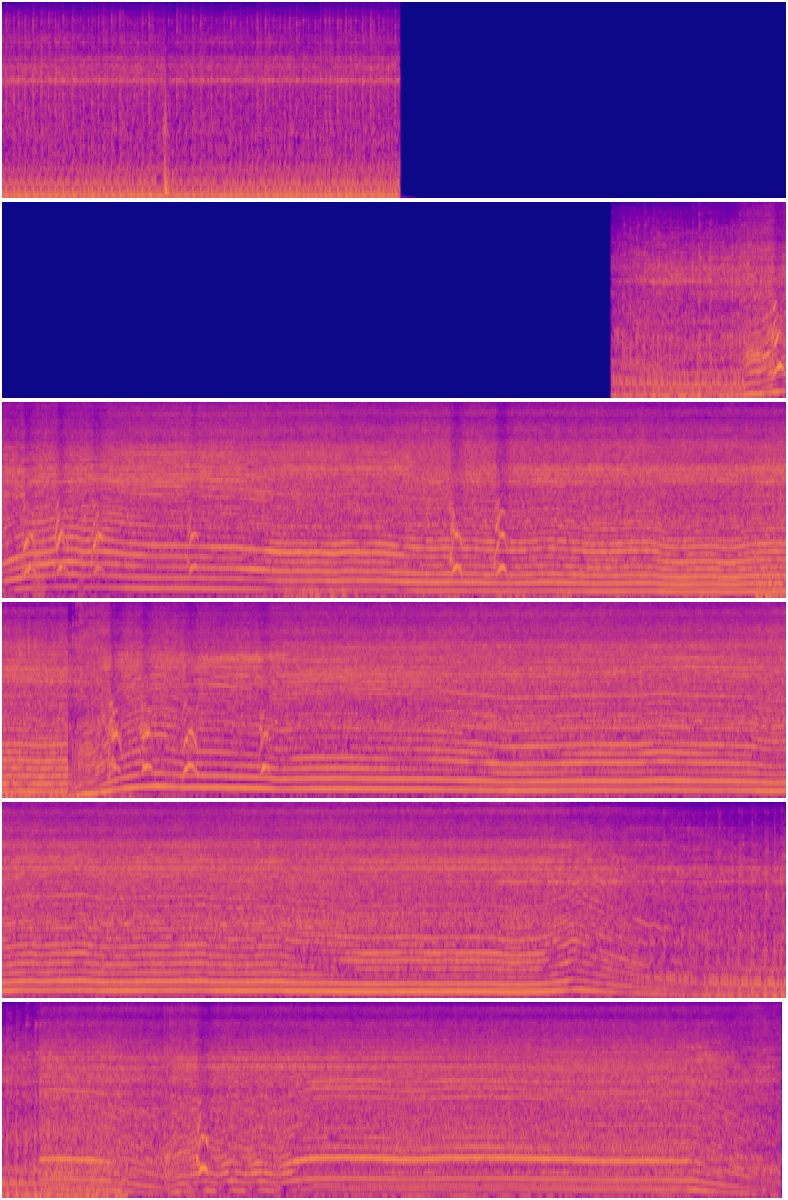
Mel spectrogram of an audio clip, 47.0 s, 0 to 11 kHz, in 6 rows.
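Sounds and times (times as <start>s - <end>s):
chainsaw cutting log: 0.0s - 4.0s, 14.0s - 47.0s.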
